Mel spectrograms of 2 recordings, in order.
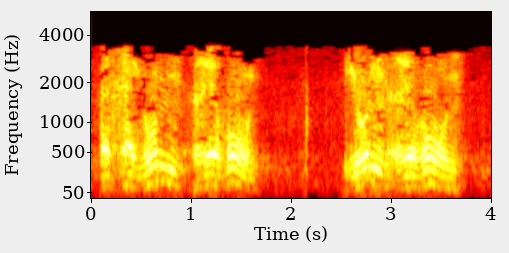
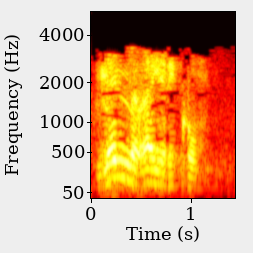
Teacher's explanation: النون الساكنة عند الغين تظهر. ومثاله في كلمتين في سورة المائدة الآية 105 نحو قوله تعالى: أو آخران من غيركم.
